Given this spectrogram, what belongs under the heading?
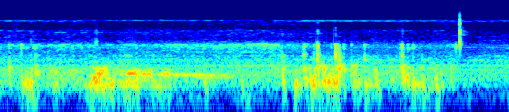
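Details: Crackles on lung auscultation, an abnormal breath sound that may be early, mid or late inspiratory or biphasic.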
